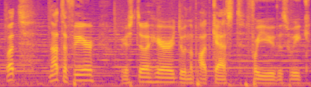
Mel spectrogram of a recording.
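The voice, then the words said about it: Sick, under-the-weather voice. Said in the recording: “you may tell from my voice I'm a little under the weather today ... sick”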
